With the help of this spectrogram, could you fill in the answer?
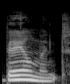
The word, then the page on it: bailment: American English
